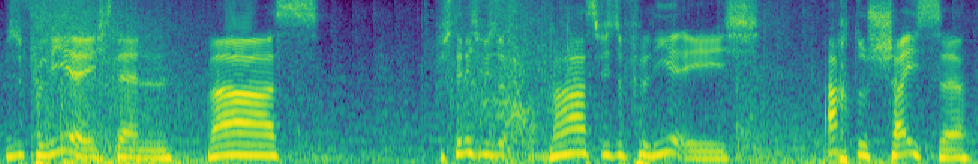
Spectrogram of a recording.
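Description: A man's voice: high-pitched, animated, measured pace, music in the background. A man commentating his own shooter game in a casual, frustrated way, swearing and thinking aloud. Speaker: gaming commentator. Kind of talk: casual let's play commentary. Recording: game gunfire behind the voice. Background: game gunfire and sound effects.

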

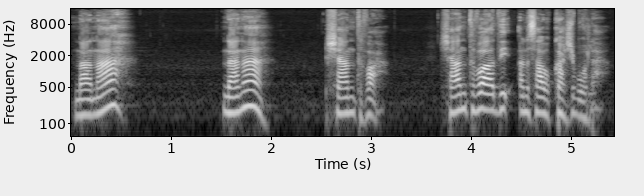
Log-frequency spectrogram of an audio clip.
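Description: A man's voice: fairly high pitch, steady tone, moderate pace, no echo, pitched above the performer's own voice, lightly acted. Male narrator doing an anxious young man, urgent and soothing, slightly raised voice. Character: young man, anxious son calming elder.

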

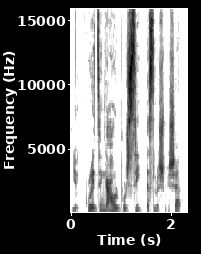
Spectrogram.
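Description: A woman gives an English lesson in a notably high voice. She reads each English phrase slowly and carefully, then explains what it means. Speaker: English teacher. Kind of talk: language lesson.

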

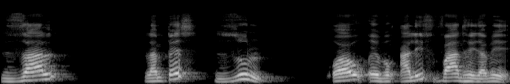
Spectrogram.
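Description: A man teaching Quran reading, slowly spelling out each word syllable by syllable. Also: a little high, lively intonation. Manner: slow, drawn-out syllable-by-syllable spelling of Arabic words. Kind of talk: spelling-out recitation lesson.

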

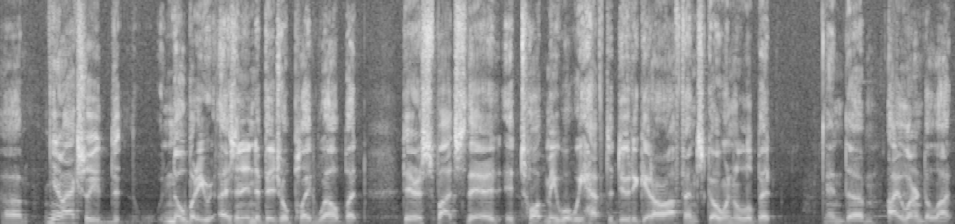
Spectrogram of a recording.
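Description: A head basketball coach in his sixties answers reporters at a post-game press conference in a press room before a backdrop, using a desk microphone. His voice is lowish, bright and forceful, a little fast, and he's blunt and frank, restarting sentences often.

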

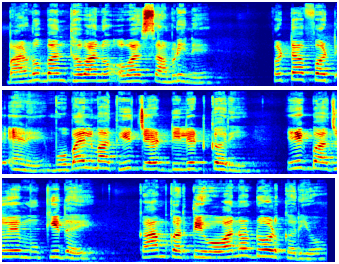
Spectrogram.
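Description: A woman with a high voice tells a story as a storyteller. She reads it as scripted narration. She speaks every character's lines in her own voice without putting on voices. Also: a little slow, a bit bright.

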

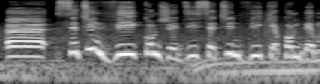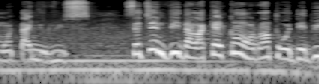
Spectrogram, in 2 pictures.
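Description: Captured by a phone camera a few steps off, with a little hiss or hum, this middle-aged woman from Africa delivers a motivational live stream in a forest. Her voice sits on the high side, and she speaks emphatically, repeating herself.

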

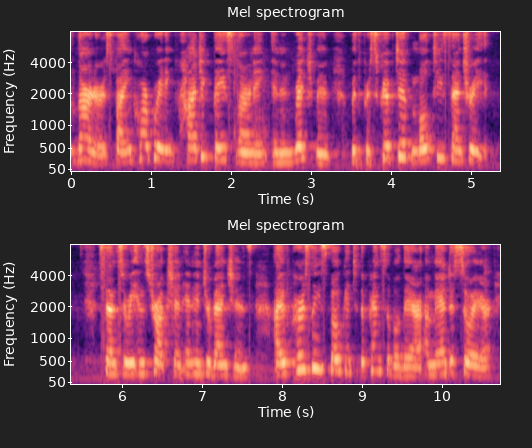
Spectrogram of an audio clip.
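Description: A woman's voice: fairly high pitch, sharp tone, poor audio. A woman in her thirties, a parent reading a prepared statement at a school board meeting with earnest urgency into a table microphone. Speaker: parent speaking at public comment.

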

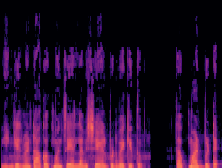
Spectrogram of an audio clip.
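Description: A woman's voice: sits high, flat delivery, racing, a little mellow, dry recording, lightly acted. A woman voicing a worried, regretful young husband in a cartoon. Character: remorseful young husband Satish.

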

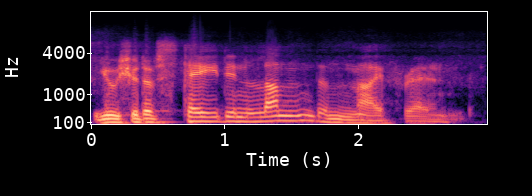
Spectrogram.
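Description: An actor in a 1930s radio play voicing a suave, sinister male professor who runs a spy ring, with a smooth, menacing manner. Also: mid-range voice, sing-song, takes it slowly. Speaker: villain. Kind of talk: 1930s radio drama acting. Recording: dull 1930s radio broadcast.

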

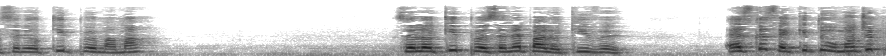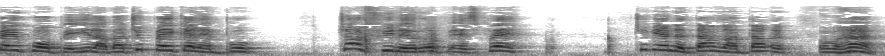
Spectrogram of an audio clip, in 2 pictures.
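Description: A woman's voice: sits high, animated, measured pace, pauses often, darkish tone, breathy edge. A woman hosts a gossip channel. She gives mocking commentary over a video and scolds and teases the person on screen directly. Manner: scolding, teasing, talks straight at the person on screen.

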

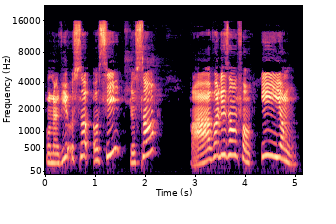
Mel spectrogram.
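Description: Woman reading teacher, very slow and sing-songy, high bright voice, spells everything out. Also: sing-song. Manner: slow, spells out letters and syllables, praises the class. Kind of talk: early reading lesson for young children.

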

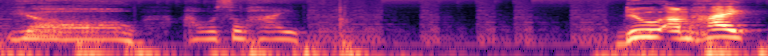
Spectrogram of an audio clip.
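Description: A man doing let's play commentary, excitable and yelling at the game. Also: high-pitched, takes it slowly, gravelly, husky, soft background music. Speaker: gamer.

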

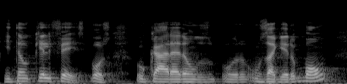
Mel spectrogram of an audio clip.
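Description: A man with a Brazilian Portuguese accent leads a live online English lesson. He explains each phrase in an ordinary mid-range voice and repeats the English lines slowly for his students. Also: medium pitch, steady tone. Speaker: English teacher.

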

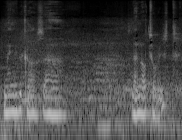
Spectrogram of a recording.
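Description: A middle-aged man giving an unhurried walking tour of a large stone church, musing aloud and often dropping to a hushed whisper. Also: on the high side, completely flat delivery, a crowd in the background. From Israel. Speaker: tour guide. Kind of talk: walking video tour narration.

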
